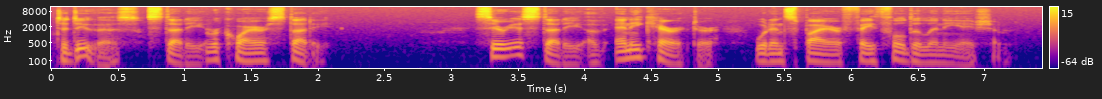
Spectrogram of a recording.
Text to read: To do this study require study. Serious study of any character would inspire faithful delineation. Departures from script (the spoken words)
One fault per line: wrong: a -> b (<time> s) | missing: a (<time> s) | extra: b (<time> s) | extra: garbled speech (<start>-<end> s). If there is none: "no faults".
no faults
